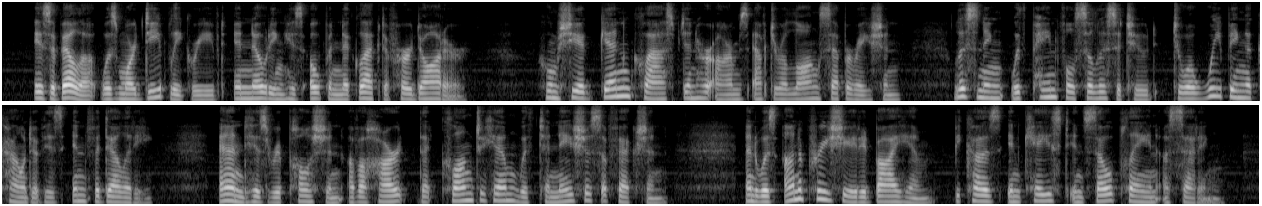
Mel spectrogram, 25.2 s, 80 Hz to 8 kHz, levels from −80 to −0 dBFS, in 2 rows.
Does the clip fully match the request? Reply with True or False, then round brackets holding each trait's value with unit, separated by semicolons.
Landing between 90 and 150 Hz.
False (165 Hz)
